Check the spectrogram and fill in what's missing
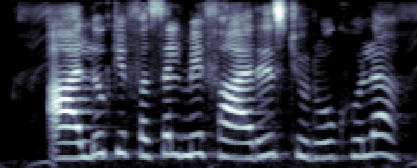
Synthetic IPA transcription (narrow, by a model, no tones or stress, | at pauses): aːlukefɐsəlmẽfaːɾɪzt͡ʃoɾoːkʰoːlaː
